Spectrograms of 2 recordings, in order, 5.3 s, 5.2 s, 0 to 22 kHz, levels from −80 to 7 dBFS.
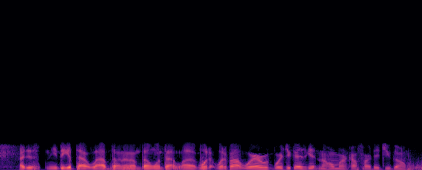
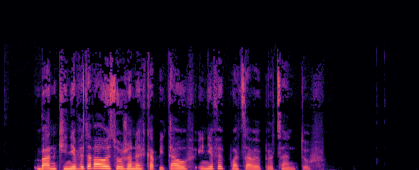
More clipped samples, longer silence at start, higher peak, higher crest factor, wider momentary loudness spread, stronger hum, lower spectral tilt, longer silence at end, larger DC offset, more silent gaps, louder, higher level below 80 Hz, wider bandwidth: neither; second, 0 s vs 0.4 s; second, -12 dBFS vs 0 dBFS; about the same, 18 dB vs 18 dB; second, 10 LU vs 15 LU; neither; first, -10.5 dB/octave vs -4.5 dB/octave; second, 0 s vs 1.25 s; neither; neither; second, -30 LUFS vs -17 LUFS; second, -64 dBFS vs -54 dBFS; second, 3.7 kHz vs 16 kHz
